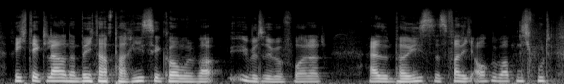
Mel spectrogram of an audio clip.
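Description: A man talks very fast in a flat monotone at a fairly high pitch, with a slight Bavarian accent. The recording is very clean, with a silent background. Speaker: podcast co-host. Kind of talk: casual chat.

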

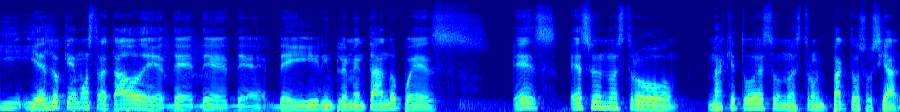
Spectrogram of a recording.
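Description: A man talks at a medium pitch with ordinary pitch variation. His pace is fairly slow, and he has an unremarkable speaking voice. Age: 20s. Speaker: sheep farming entrepreneur. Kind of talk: casual interview.

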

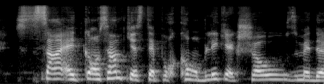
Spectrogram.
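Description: Taking a fairly slow pace, a woman talks with ordinary pitch variation. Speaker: podcast host and comedian. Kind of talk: casual interview.

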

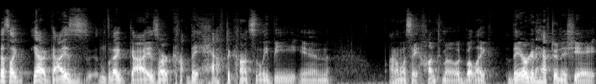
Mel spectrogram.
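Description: Medium pitch and a moderate pace from a man, with pitch varying in an ordinary way. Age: 40s. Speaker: performer and class teacher. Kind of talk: casual chat. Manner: animated.

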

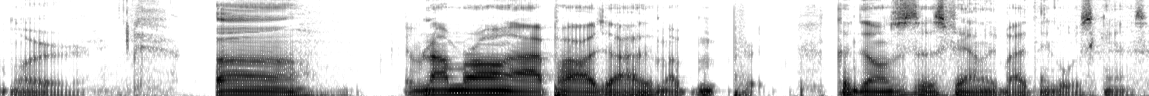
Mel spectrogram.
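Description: A medium-pitched male voice talks at a very fast pace, broken by long, frequent pauses. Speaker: podcast co-host. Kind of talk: casual banter between friends.

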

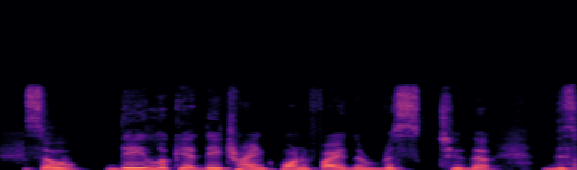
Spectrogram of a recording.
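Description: With an American accent, a woman speaks in a normal speaking voice, fairly low in pitch with ordinary pitch variation. The background is quiet. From India / US. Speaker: investment advisor and author. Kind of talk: interview. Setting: podcast interview.

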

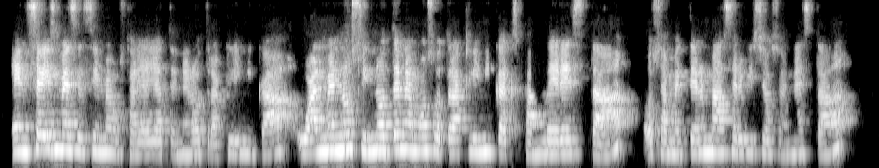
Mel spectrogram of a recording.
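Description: With hardly any pauses, a woman talks at a moderate pace in a fairly high pitch and a monotone, flat intonation. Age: 30s. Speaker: health startup founder. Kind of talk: interview.

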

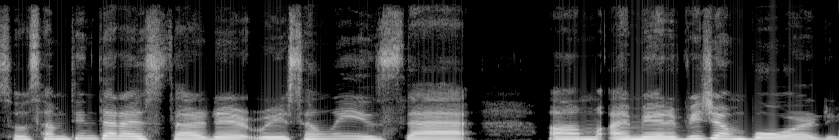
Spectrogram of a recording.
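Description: Someone with a Japanese accent speaks at a moderate pace with fairly even intonation. The very clean recording has a silent background and a dry, close sound with no echo. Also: woman. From Japan (Saitama, north of Tokyo). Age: 20s. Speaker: podcast host. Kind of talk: casual solo podcast talk. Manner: casual, chatty.

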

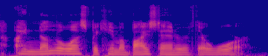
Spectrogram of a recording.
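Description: Over a quiet background, a man rushes along at a very fast pace in a dark, mellow tone with a medium pitch and fairly even intonation. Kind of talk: audiobook memoir narration.

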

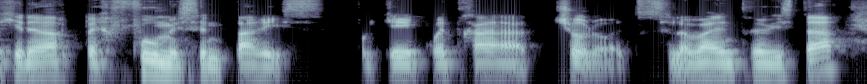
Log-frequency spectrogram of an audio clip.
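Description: On a very clean recording with a silent background, a man speaks with monotone, flat intonation. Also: dry, close sound with no echo. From Belgium. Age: 30s. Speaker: software developer. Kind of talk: interview. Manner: halting.

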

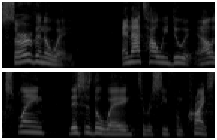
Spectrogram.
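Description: A man's raised, projected voice, high in pitch with a bright, sharp tone, at a moderate pace with lively intonation, in a very clean recording with a silent background. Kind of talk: sermon. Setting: church.

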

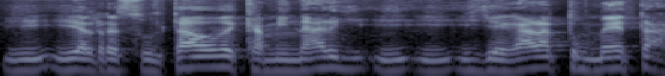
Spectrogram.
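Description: Medium-pitched man with a Mexican accent, fairly slow pace, ordinary pitch variation. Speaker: pastor. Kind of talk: sermon. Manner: halting; animated.

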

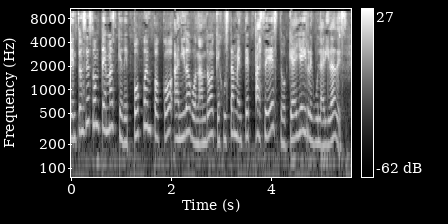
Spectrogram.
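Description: Fairly quick and with hardly any pauses, the speech carries lively intonation at a very even loudness. Noticeable background noise is present. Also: woman, high pitch for a woman. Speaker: student podcast co-host. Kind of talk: casual political chat.

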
